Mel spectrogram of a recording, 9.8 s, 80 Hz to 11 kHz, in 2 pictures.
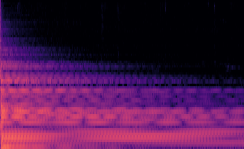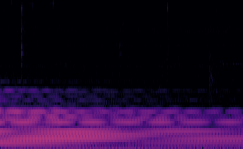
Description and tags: My childhood piano, an old German upright. Recorded using a Studio Projects B3 condenser mic through a Presonus TubePre into an Akai MPC1000. Mic'd from the top with the lid up, closer to the bass end. The piano is old and slightly out of tune, with a crack in the soundboard. The only processing was with AnalogX AutoTune to tune the samples, which did a very good job. Sampled 3 notes per octave so each sample only needs to be tuned + or - a semitone to span the whole range.
It is a dark and moody sounding, a lot of character but in now way "pristine".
